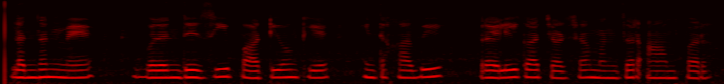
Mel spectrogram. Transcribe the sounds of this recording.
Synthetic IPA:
lɐ̃nd̪ənmẽ | ʋɪlə̃nd̪eːzipaːɾʈijõke | ɪ̃nt̪ɪxaːbi | ɾɛːlikat͡ʃɐɾt͡ʃamɐnzəɾaːmpɐɾ

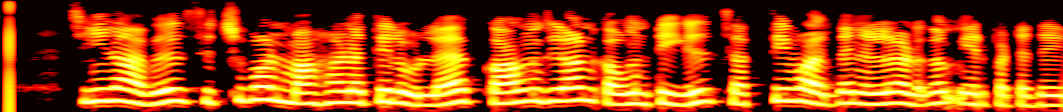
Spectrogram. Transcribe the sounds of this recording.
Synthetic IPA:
t͡ʃiːnaːʋɪlsɪt͡ʃːɯʋaːnmaːɣaːɳɐt̪ːɪlʊɭːɐkaːŋd͡ʒɪaːnkɐʋʊɳʈɪjɪlsɐk̚t̪ɪʋaːnd̪ɐnɪlɐɐɻɯɣɐmeːrpɐʈːɐðɯ

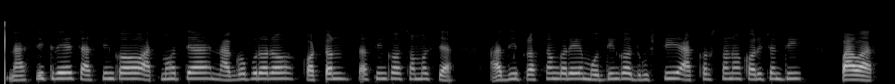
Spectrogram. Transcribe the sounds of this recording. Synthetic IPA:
nasikɾet͡ʃasiŋkɔat̪mɔɦɔt̪janaɡɔp̬uɾɔɾɔkɔʈɔnt͡ʃasiŋkɔsɔmɔsja | a̰d̪ipɾɔsɔŋɡɔɾemod̪iŋkɔd̪ɾusʈiakɔɾsɔɽ̃ɔkɔɾit͡ʃʰɔnt̪i | pawaɾ

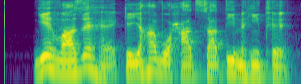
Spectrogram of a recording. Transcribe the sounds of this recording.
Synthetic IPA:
jeʋaːzeɦɦɛːkejɐɦãʋoħaːd̪saːt̪inɐɦĩt̪ʰeː

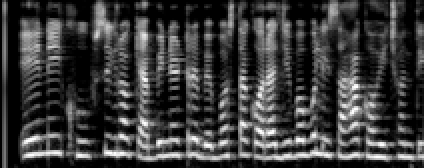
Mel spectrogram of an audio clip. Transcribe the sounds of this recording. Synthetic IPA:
enejkʰubsiɡʱɾɔkjabineʈɾebjɔbɔst̪ʰakɔɾad͡ʒibɔbolisaɦakɔɦit͡ʃʰɔnt̪i

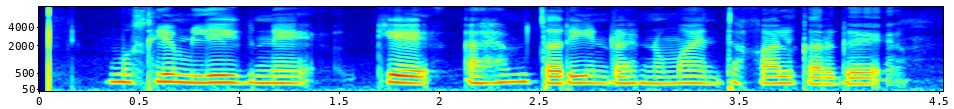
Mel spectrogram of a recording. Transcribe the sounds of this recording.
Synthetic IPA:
mʊslɪmliːɡne | keɐɦɛmt̪ɐɾiːnɾɛɦnʊmaɪ̃nt̪ɪqaːlkɐɾɡɐeː

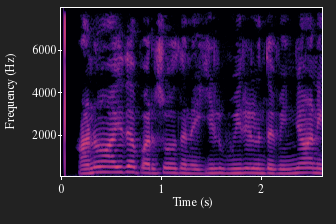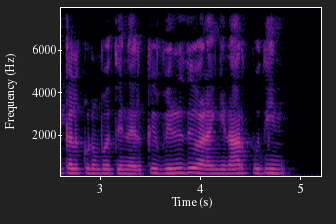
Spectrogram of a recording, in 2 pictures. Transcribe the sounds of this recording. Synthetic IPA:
ɐnɯʋaːjðɐpɐɾɪsoːðɐnɐjɪlʊjɪɾɪɻɐnd̪ɐʋɪɲːaːnɪkːɐɭkʊɽʊmbɐt̪ːɪnɐɾkːɯʋɪɾɯðɯʋɐɻɐŋɡɪnaːɾpʊðɪn

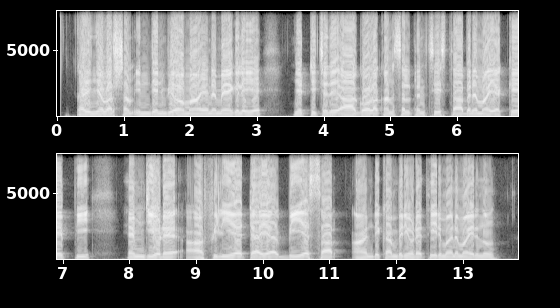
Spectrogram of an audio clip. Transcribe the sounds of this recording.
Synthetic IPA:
kɐɻiɲːɐʋɐrʂɐmʔḭnd̪jɐnʋjoːɐmaːjɐnɐme̞ːkʰɐleje | ɲeʈːit͡ɕːɐðɨaːɡo̞ːɭɐkɐnsɐlʈːɐnsist̪ʰaːbɐnɐmaːjɐke̞ːpːi | emd͡ʑijuɽe̞ɐfilijeːtːaːjɐbiesaːr | aːnɖikɐmbɐnijuɽe̞t̪iːɾumaːnɐmaːjiɾunːu

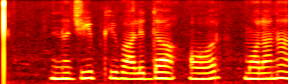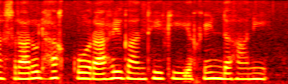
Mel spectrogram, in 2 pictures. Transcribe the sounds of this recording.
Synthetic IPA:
nɐd͡ʒiːb̚kiʋaːlɪd̪aɔːɾ | mɔːlaːnaɐsɾaːɾʊlɦɐqkoɾaːɦɪlɡãːnd̪ʱikijɐqiːnd̪ɐɦaːni

